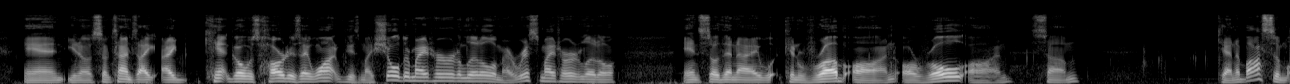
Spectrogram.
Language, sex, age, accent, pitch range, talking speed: English, male, 30-49, American, 100-135 Hz, 180 wpm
